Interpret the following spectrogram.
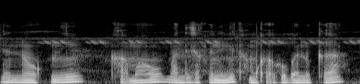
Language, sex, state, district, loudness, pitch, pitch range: Garo, male, Meghalaya, South Garo Hills, -17 LUFS, 100 Hz, 95-110 Hz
